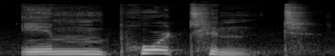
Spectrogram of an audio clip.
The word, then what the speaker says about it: important: Important. That is the way to say the word. Okay? With two hard T's.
